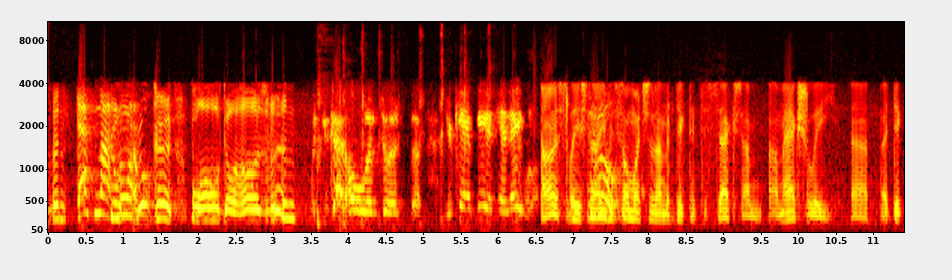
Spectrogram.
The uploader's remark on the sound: New Phony Phone Call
